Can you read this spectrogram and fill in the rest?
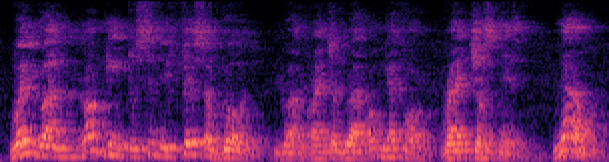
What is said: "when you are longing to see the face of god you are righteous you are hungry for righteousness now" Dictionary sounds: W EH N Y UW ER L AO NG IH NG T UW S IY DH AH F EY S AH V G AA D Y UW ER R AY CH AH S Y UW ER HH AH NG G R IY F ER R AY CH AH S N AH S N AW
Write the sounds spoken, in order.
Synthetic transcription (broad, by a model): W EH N Y UW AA L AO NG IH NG T UW S IY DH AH F EY S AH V G AA D Y UW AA R AY CH AH S Y UW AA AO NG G IY F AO R AY CH AH S N AH S N AW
